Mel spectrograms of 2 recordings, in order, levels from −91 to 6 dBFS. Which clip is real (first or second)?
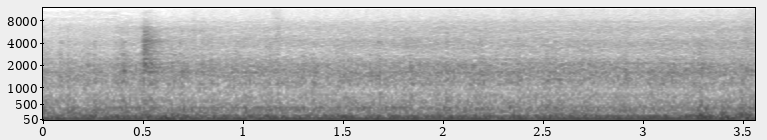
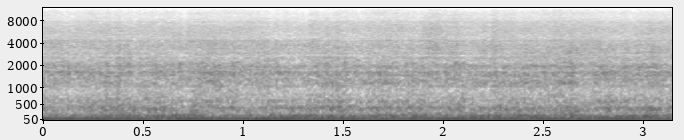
first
